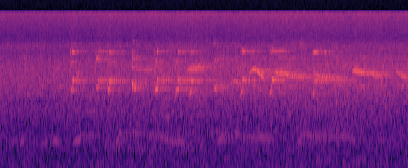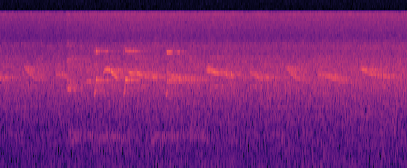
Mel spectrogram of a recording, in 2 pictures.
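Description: Birds calling in two runs of repeated chirps and short falling whistles, over a steady outdoor background hiss.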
